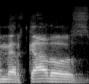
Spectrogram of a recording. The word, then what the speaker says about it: Mercado: This is the How Did They Grow podcast, and today we have on Mercado. Did I pronounce that properly? Yeah, Mercado's market in Spanish, but yeah, Mercado in English, if you say it that way, yeah.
